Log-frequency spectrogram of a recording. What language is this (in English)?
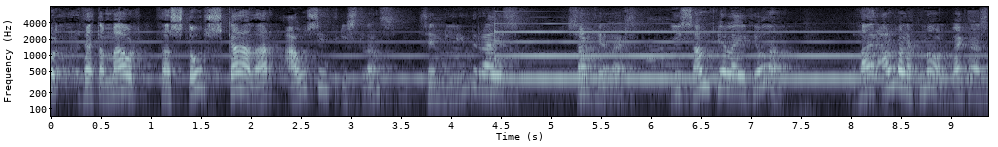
Icelandic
